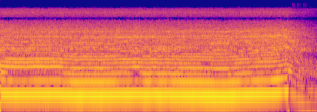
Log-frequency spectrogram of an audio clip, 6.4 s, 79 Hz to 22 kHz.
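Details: Stihl MS462 chainsaw after service and calibration, quick test cut: holds a steady high pitch under load through the cut, then revs rise briefly and drop away; clean cutting, though chain afterwards looked dry of oil.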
